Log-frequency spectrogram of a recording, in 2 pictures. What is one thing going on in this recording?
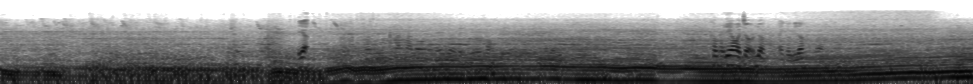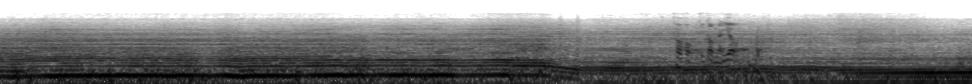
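A motorcycle engine hums steadily while riding along.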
